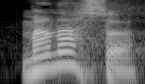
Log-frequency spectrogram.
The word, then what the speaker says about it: Manasseh: If I get this wrong, is it Manasseh? Is that right? Manasseh, thank you. I knew it wasn't right. Manasseh, thank you.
